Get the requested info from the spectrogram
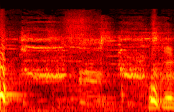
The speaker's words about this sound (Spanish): digo, el burro también está como triste ahí. O es riéndose, es riéndose, le están dando.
